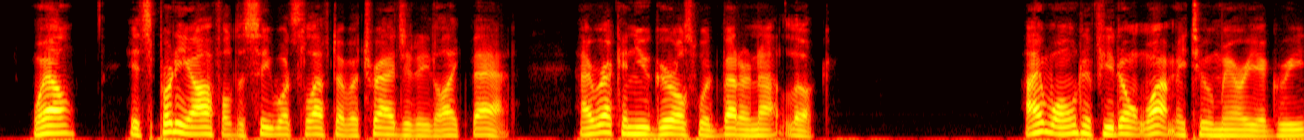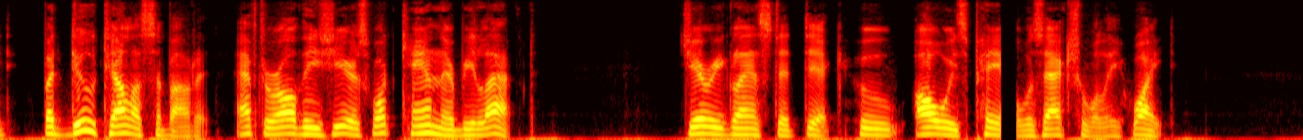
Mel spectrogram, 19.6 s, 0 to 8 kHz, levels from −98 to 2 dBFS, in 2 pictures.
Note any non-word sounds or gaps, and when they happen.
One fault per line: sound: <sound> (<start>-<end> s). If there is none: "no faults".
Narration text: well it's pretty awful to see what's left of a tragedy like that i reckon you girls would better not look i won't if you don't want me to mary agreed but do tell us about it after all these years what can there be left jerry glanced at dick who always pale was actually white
sound: dropout (17.3-17.4 s)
